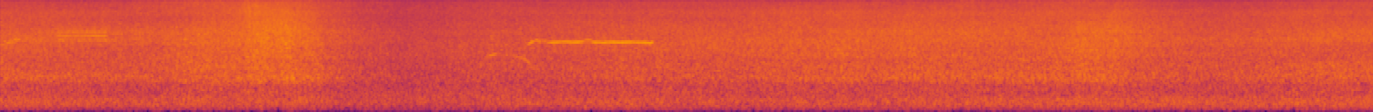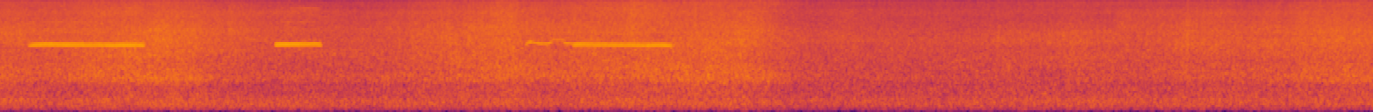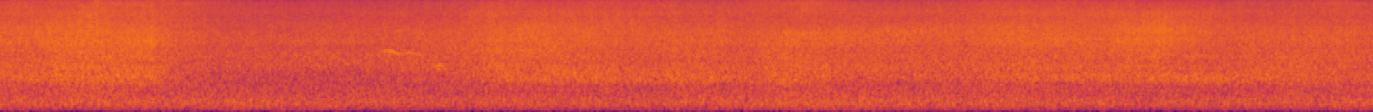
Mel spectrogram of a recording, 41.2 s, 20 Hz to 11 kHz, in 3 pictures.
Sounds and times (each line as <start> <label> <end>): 0.0 Large waves crashing 41.1
0.0 Windy Beach 41.1
0.0 lifeguard warning whistles 1.1
4.8 lifeguard warning whistles 6.6
14.0 lifeguard warning whistles 15.6
16.4 lifeguard warning whistles 17.1
18.8 lifeguard warning whistles 20.7
31.2 lifeguard warning whistles 32.0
